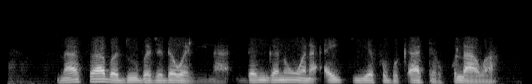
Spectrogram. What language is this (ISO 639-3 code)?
hau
